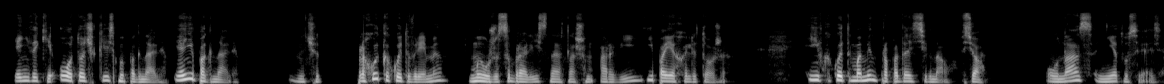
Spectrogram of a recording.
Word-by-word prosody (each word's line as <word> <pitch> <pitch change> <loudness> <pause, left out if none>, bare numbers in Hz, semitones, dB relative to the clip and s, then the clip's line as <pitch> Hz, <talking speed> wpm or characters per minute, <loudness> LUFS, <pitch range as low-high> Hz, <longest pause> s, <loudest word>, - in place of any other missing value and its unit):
И - - 0
они 170 +1 +2
такое: 145 -5 -2
"О, 195 -4 +7
точка 175 +2 0
есть- 185 -4 -2
мы 150 - +2
погнали" 115 -6 -4
И - - -1
они 240 +5 +8
погнали. 120 - -2 0.5
Значит, 130 -6 -7 0.3
проходит 255 - +2
какое-то 170 -8 +2
время, 135 +10 -2 0.2
мы 155 +2 +5
уже 130 -4 +3
собрались 130 -2 -1
на 125 -2 -2
нашем 120 0 -6
RV 120 -3 -4
и 180 - -4
поехали 140 -5 +1
тоже. 115 0 -10 0.8
И 205 -1 +4
в - - -9
какой-то 190 -3 +5
момент 185 +3 +5
пропадает 140 -2 -1
сигнал, 120 -3 -6
всё, - - -2 0.6
у 130 -2 -1
нас 165 +9 0
нету 135 0 -2
связи. 105 -4 -10
140 Hz, 180 wpm, -22 LUFS, 125-175 Hz, 0.8 s, они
